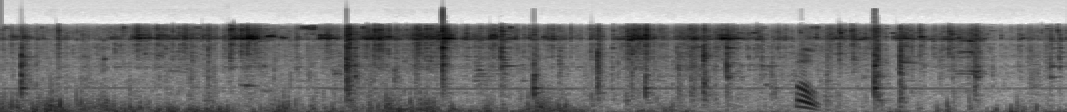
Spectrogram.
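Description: A team of Belgian draft horses walking in harness over a snowy track: irregular jingling and clinking of harness chains and metal fittings, with hoofbeats and a low wind rumble on the microphone. A person says a short "Oh" about six seconds in.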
